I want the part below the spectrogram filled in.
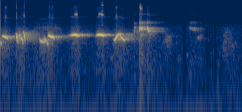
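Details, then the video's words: Brief greater green leafbird phrase for training cage birds: a fluid two-second ribbon of warbled and sustained whistled notes, ending in a high upward flourish and a faint final chip. "Masteran Suara Cucak Ijo"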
